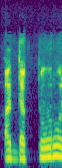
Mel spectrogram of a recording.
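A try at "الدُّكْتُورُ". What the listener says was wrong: अद्दक्तूर दाल के ऊपर पेश पड़ना है ना, अद्दुक्तूर।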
